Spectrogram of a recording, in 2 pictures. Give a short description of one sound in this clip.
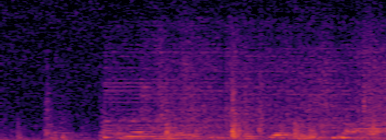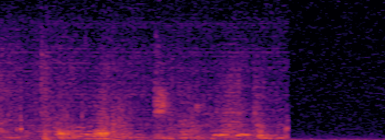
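Footsteps walk along a hallway.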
